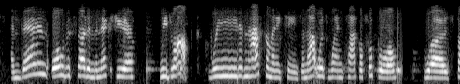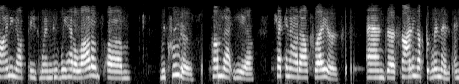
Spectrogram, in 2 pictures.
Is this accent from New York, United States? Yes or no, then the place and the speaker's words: yes; New York, United States; And I'm from New York, so I stereotype and I generalize.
